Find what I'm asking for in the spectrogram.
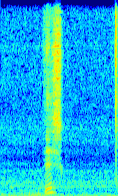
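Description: A short, squeaky, gliding vocal sound with a hissy edge, a person imitating their car's worn, slightly rusty brake pads squealing when stopping, then a brief hiss, over a faint low rumble.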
